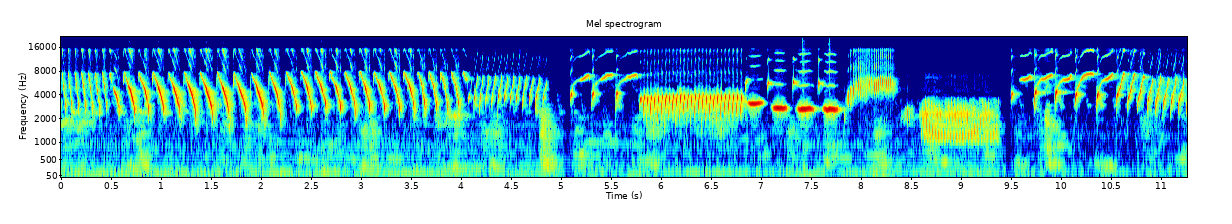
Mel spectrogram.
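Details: Domestic canary's long roll song, played to coax other canaries into singing. It opens with a fast series of sweeping notes lasting about four seconds, then brief whistles, a dense buzzy trill, short chips and another rapid sweeping series.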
